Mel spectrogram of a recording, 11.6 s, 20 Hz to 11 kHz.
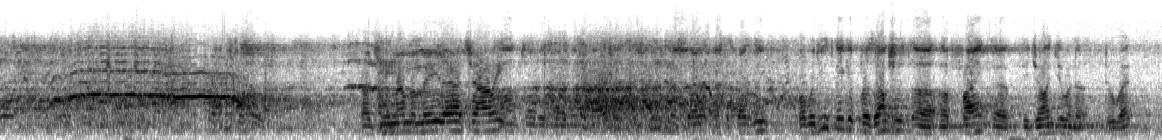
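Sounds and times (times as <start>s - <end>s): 
laughter: 0.0s - 8.8s
audience women screaming at male singer: 0.2s - 2.8s
speech: 3.6s - 11.4s.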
